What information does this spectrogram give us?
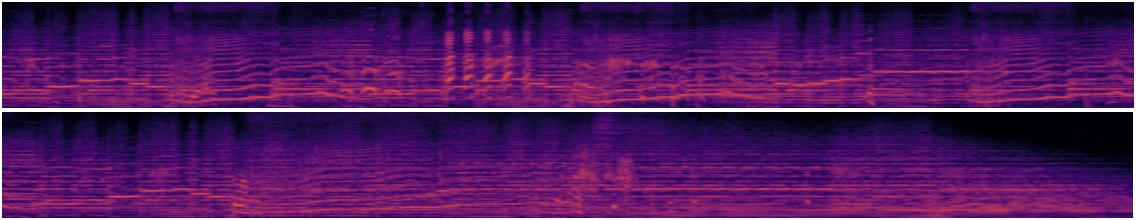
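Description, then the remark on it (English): A recorded symphony of farts: dense, layered squeaky blasts that bend up and down in pitch, arranged like music and playing loudly and continuously, with no one talking over it. “I found that fart symphony, by the way. If you want to hear a little snippet.”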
